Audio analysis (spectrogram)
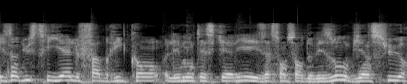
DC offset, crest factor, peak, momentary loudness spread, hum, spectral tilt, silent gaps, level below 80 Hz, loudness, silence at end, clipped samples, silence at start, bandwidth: under 0.1%; 12 dB; -2 dBFS; 4 LU; none; -5 dB/octave; none; -44 dBFS; -15 LUFS; 0 s; under 0.1%; 0 s; 8.2 kHz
